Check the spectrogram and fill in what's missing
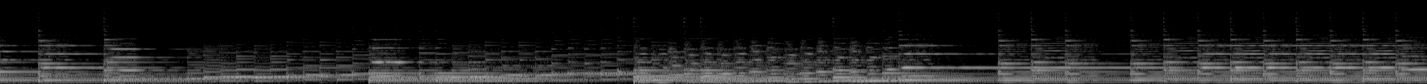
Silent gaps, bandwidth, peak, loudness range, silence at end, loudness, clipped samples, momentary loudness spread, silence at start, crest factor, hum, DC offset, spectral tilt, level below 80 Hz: none; 12.5 kHz; -18 dBFS; 2 LU; 0 s; -33 LUFS; under 0.1%; 7 LU; 0 s; 16 dB; none; under 0.1%; -7.5 dB/octave; -64 dBFS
